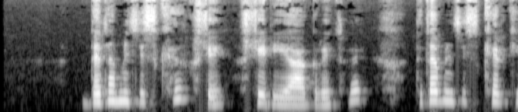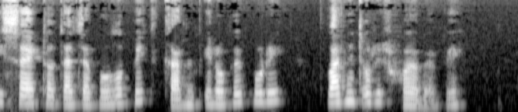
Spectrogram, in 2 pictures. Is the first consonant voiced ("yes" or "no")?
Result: yes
